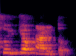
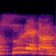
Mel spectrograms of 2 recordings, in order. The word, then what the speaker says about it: সূর্যকান্ত: হ্যাঁ সিমিলারলি আমাদের honourable chief justice of India, তার নাম হচ্ছে সূর্যকান্ত, আমরা বলি বাঙালিরা বলবো সূর্যকান্ত, ঠিক। কিন্তু যখন কোনো হিন্দি বেল্টের লোক বলবে তখন সূর্যকান্ত বলে।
